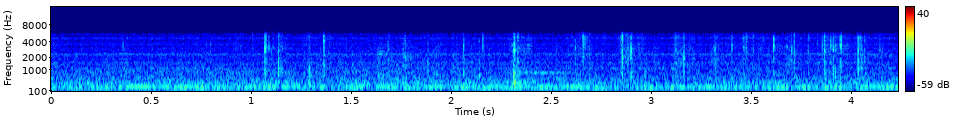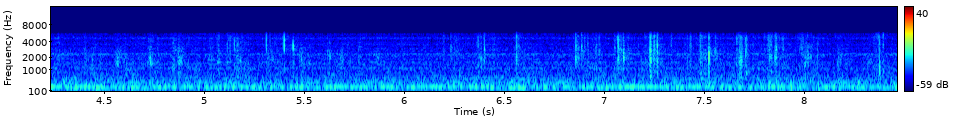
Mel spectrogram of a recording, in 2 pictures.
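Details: Two guinea pigs, Chocolate and Milk, munching a lettuce leaf, their favourite veggie: rapid crisp clicks and crunches, irregular and closely spaced, over a steady low hum.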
